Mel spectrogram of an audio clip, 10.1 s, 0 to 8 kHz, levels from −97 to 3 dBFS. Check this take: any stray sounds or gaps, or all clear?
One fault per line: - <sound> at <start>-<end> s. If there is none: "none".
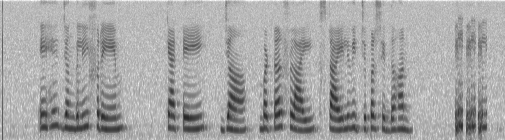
- laugh at 9.1-9.7 s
